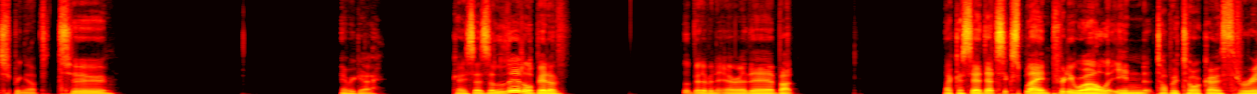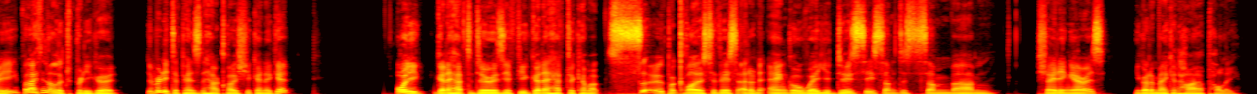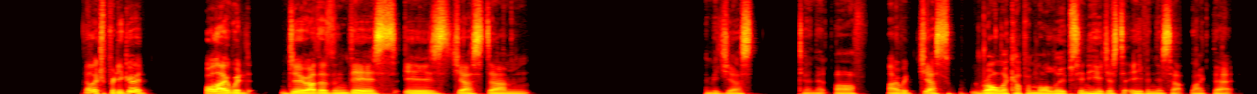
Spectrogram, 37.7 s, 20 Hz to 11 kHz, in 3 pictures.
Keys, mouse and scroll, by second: 2.3 Tab, 3.2-4.8 middle drag, 5.5 middle click, 7.8-13.3 middle drag, 14.3-15.3 middle drag, 19.2 shift+middle drag, 19.6-20.7 middle drag, 24.0-25.5 middle drag, 25.9 shift+space, 29.2 shift+space, 30.1 click, 31.3 shift+space, 32.7 click, 33.4 click, 33.6 Tab, 34.1 middle click, 35.5 ctrl+r.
